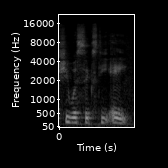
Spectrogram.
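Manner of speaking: ordinary talk, nothing marked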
